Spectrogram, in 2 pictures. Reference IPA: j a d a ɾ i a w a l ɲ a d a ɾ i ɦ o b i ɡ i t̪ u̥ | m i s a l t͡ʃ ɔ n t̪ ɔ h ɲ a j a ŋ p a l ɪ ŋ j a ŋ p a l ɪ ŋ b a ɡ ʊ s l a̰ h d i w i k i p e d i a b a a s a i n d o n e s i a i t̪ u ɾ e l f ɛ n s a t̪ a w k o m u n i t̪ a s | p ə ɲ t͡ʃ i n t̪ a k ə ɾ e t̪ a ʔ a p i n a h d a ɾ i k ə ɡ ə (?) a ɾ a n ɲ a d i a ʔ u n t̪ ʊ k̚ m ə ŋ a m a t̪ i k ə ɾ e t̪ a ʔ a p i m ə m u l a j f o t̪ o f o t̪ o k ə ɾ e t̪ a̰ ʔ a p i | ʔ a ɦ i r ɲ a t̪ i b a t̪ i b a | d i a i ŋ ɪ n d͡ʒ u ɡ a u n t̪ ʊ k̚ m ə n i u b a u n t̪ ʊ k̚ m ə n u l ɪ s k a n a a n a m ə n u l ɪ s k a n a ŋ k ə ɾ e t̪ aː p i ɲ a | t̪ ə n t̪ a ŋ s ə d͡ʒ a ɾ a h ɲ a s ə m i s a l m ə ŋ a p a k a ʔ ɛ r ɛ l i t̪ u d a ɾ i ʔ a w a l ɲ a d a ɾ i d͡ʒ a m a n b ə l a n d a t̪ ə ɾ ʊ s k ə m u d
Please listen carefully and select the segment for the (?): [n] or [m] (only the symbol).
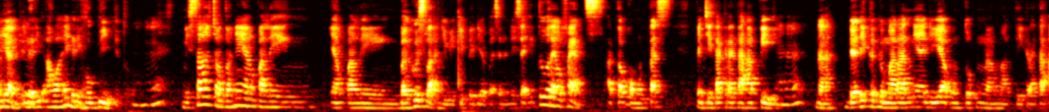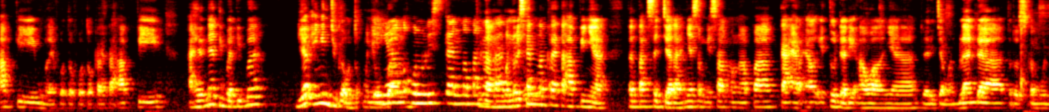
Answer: m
